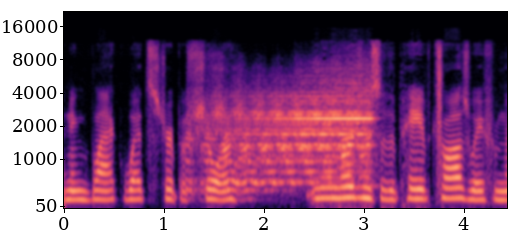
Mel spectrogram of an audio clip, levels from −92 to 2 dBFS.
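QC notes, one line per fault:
1.21–3.24 s, feedback howl: the mic-to-speaker loop gains level each pass, building a tone around 2 kHz that pulses roughly every 200 ms, peaking about 3 dB above speech.
3.72–3.78 s, wireless microphone noise hit: a brief static swish as the FM radio link fades and receiver noise rises over the speech.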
